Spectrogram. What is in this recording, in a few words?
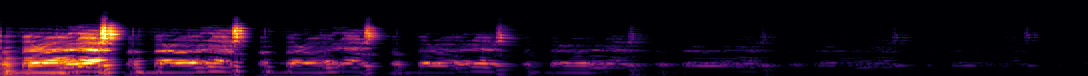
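effects talk, Funky Vocals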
